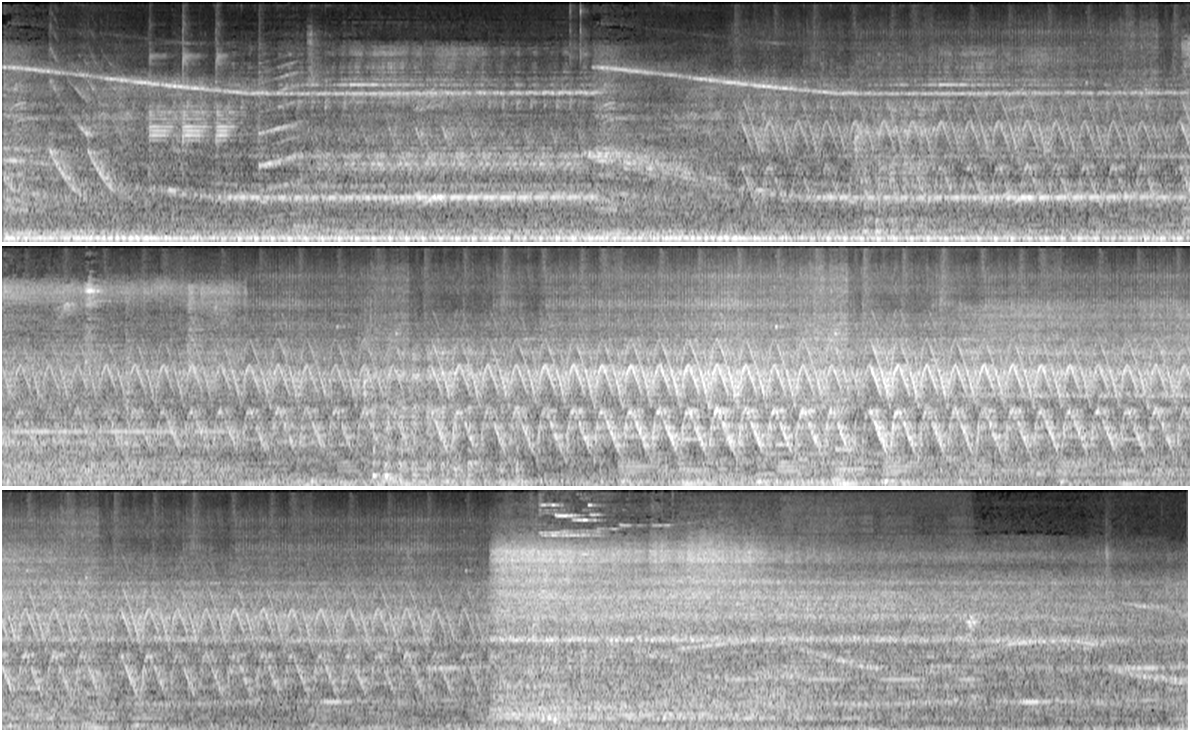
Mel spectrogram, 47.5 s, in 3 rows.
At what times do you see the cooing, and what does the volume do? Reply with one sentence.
You can't hear the cooing here.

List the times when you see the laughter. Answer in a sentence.
You can hear the laughter from 11.3 to 12.4 s, from 20.6 to 23.0 s and from 38.9 to 40.0 s.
